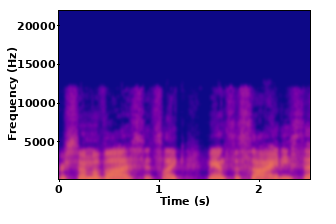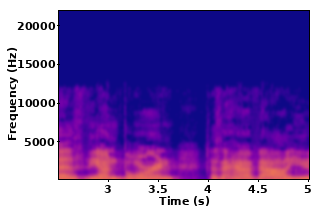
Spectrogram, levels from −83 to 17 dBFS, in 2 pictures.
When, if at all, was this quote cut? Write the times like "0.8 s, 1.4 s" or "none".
none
